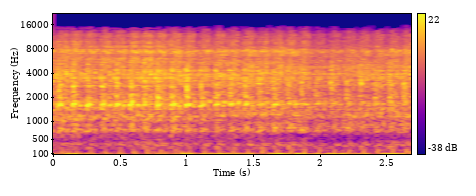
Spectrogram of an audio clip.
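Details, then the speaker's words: Honda Supremo with heavy cargo sidecar, about 2 years old, 16,833 km, used almost daily for hauling, broken in properly: steady even low putter at idle, no ticking or knocking; healthy engine. "Napakakondisyon yan, kahit na halos araw-araw ginagamit namin sa paghahakot ng mga paninda. Yan yung tunog niya."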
